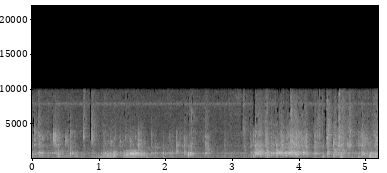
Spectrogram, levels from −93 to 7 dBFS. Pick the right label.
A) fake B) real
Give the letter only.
A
